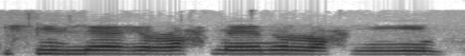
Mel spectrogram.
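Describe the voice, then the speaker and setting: A woman's voice: a little high, monotone, moderate pace, no echo. Woman reciting over a tinny phone line. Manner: hesitant, repeats verses after correction. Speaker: caller.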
